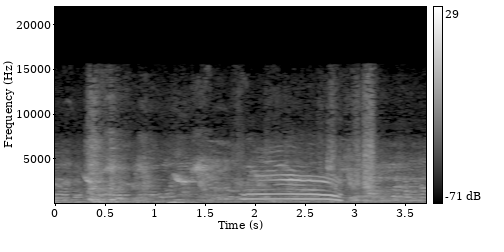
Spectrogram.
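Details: Domestic cat that refused cake meows when its owner tells it to sing its song; a long, drawn-out meow that rises then falls over about a second, with the owner speaking Bengali before and around it.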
